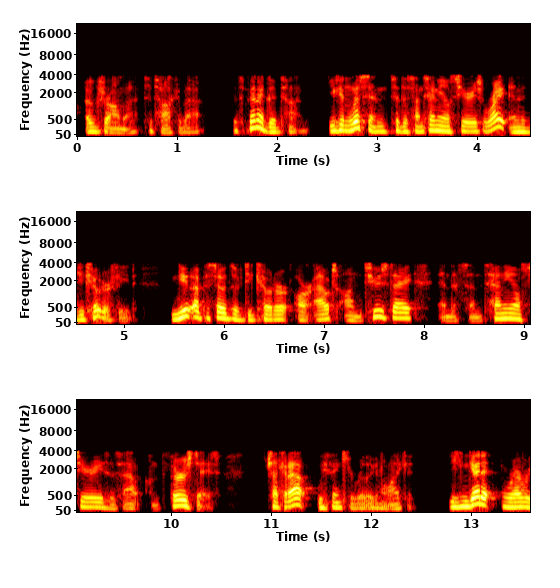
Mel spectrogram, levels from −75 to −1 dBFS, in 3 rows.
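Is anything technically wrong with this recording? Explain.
Yes. Throughout the clip the speech carries the sound of the iLBC codec, and the damage is plainly audible. Everything above about 3.8 kHz is gone, leaving a narrowband, telephone-like tone. The codec models each 30 ms frame's excitation on its own, not predicting from the previous frame, and the rate fits roughly 13.3 kbps. That coarse, frame-by-frame coding makes the speech sound rough and somewhat synthetic while staying intelligible.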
